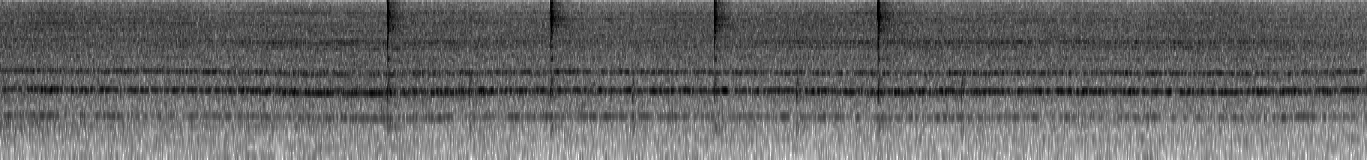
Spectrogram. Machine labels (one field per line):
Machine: valve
